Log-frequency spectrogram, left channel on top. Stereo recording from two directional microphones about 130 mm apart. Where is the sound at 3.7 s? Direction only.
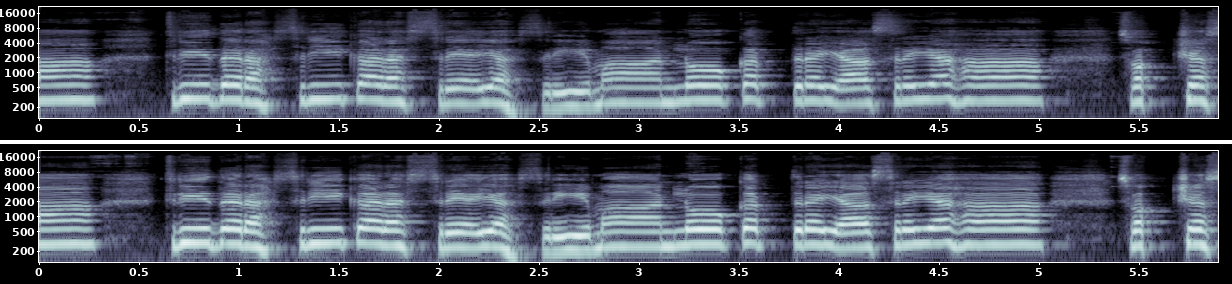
50° right (ahead or behind).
